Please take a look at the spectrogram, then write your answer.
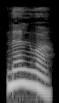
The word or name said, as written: ನಲಾವು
